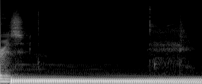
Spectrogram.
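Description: Electric bass (a Rickenbacker fitted with a humbucker at the bridge) plucking one note just after the start and letting it sustain, run through the Holt2 resonant low-pass filter set to full poles. The tone is deep and rounded, cut off above the low mids, with an intensity to the overtones of the note from the filter's resonance.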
